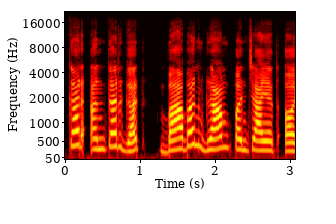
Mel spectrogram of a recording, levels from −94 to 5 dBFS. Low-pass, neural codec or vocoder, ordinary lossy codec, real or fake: 19.8 kHz; codec, 44.1 kHz, 7.8 kbps, Pupu-Codec; none; fake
